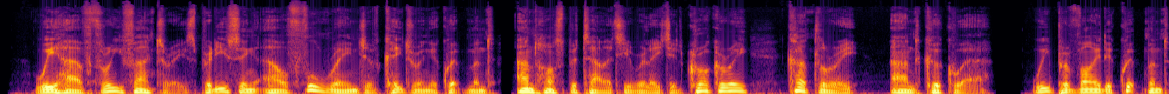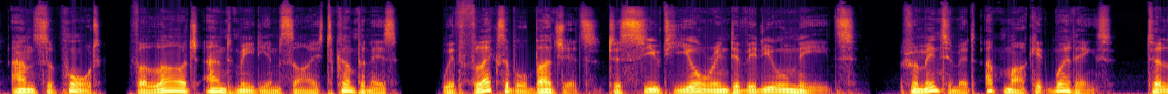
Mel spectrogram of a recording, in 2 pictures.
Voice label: male british voice over narrative, english british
